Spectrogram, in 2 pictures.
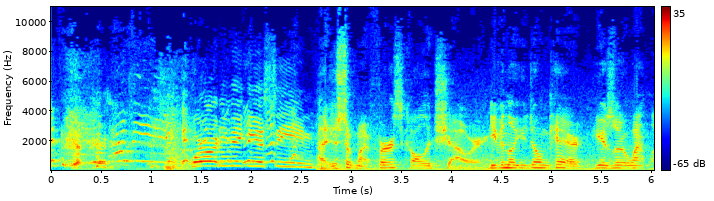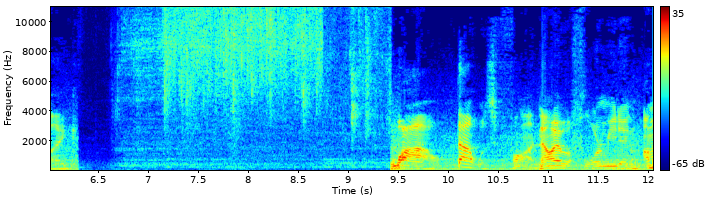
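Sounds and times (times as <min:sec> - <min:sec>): shower water spraying: 0:06.6 - 0:09.4.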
